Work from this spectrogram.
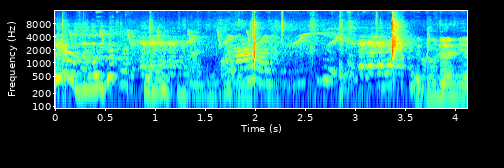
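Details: Village goat being milked, giving a wavering, nasal bleat with a trembling tone partway through, heard among steady Bengali conversation from people close by.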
